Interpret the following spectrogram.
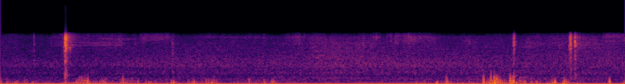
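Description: Sewer inspection camera's push cable being drawn back through a drain line: a steady hiss with scattered low thumps and a few sharp clicks, densest near the end.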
